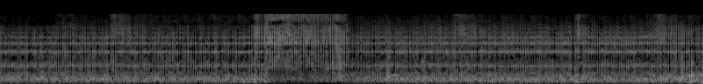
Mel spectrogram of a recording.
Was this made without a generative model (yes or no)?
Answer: no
